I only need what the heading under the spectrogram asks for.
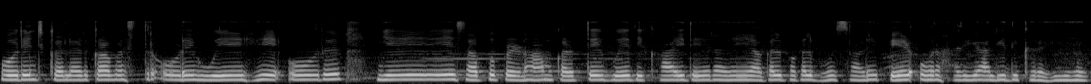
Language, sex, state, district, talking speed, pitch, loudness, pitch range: Hindi, female, Uttar Pradesh, Varanasi, 150 wpm, 210 Hz, -22 LUFS, 205-215 Hz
